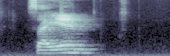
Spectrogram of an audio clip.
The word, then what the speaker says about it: Cyan: How do you pronounce this name? Cyan. Cyan.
